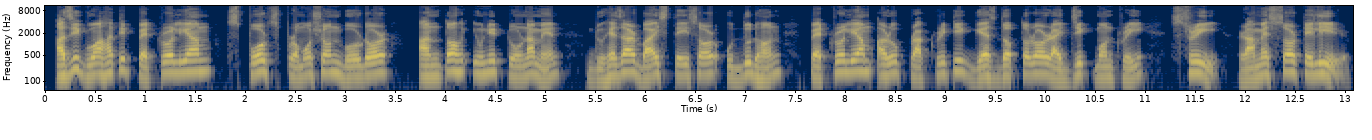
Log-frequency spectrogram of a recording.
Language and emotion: Assamese, neutral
